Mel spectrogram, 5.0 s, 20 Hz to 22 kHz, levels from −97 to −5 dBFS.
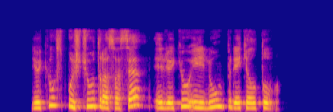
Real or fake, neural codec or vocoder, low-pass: real; none; 7.2 kHz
